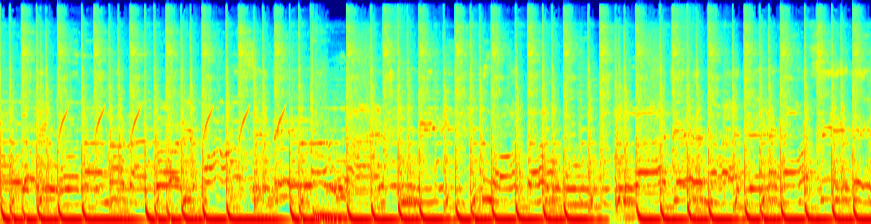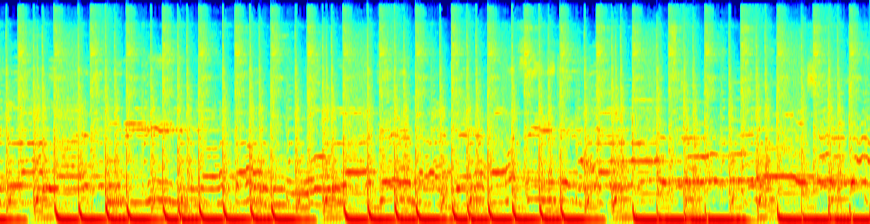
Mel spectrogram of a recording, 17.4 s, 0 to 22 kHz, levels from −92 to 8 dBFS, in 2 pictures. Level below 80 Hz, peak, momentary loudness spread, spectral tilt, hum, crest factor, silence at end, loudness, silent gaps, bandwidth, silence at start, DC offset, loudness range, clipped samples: -8 dBFS; 0 dBFS; 2 LU; -5 dB/octave; none; 6 dB; 0 s; -8 LUFS; none; 20 kHz; 0 s; under 0.1%; 0 LU; 0.6%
